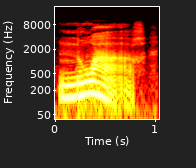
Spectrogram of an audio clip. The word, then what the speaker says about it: Noire: Then here, la mer Noire. Same thing here that we had previously. Final not pronounced, okay? And then OI, remember, wa, noir, noir.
